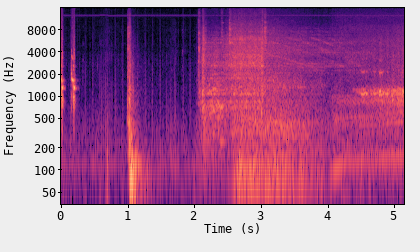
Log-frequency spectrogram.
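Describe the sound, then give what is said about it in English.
After a sharp click, a car engine turns over and roars to life, revving loudly, with a higher squealing tone like skidding tires near the end. No one speaks. “That car sounds awful lot like yours.”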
